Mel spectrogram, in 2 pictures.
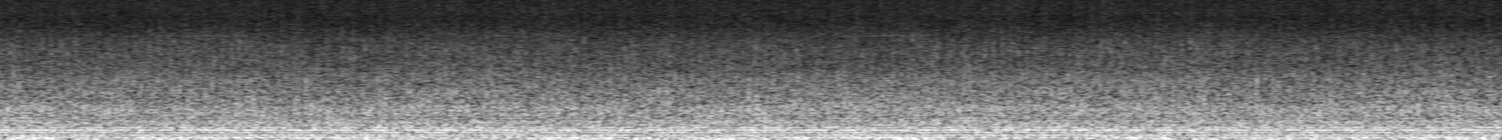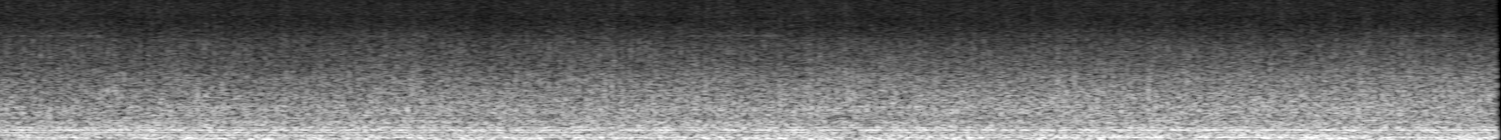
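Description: Twin propeller engines drone steadily and loudly.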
